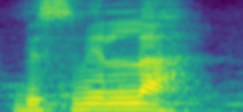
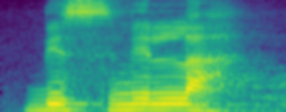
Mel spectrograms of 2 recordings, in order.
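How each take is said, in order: First: The word ends on the consonant, final vowel dropped. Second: The word ends on the consonant, final vowel dropped.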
